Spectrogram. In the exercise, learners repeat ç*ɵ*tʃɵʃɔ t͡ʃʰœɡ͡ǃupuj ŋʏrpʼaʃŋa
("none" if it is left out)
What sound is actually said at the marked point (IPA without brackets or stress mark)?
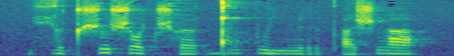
ɵ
